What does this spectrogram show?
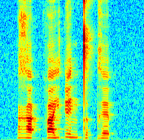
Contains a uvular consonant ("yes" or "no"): no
